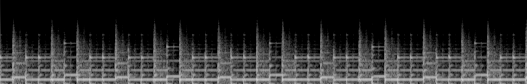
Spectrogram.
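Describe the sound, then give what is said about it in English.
A sequenced synth line from the Arturia Buchla Easel soft synth plugin plays bright, plucky repeating notes in a steady, quick rhythm. The pattern alternates between a couple of nearby pitches and loops continuously. “this is a soft synth. This is a plugin that I bought it that day. It's by Arturia. It's their Buchla Easel plugin.”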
